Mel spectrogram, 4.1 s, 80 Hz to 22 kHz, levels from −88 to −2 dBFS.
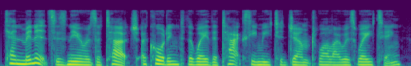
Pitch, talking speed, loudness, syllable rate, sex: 175 Hz, 260 wpm, -16 LUFS, 7.0 syllables/s, female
